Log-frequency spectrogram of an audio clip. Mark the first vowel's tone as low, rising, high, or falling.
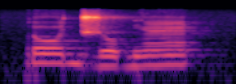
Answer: high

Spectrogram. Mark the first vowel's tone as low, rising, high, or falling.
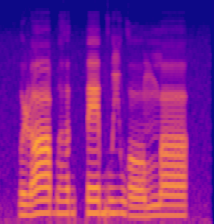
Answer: low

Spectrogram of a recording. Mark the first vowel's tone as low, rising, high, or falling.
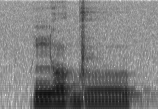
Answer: high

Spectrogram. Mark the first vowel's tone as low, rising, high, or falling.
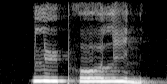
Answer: high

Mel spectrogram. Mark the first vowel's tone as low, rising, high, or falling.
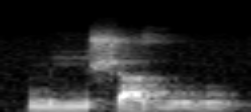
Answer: high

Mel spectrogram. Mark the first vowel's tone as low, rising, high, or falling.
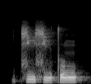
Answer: high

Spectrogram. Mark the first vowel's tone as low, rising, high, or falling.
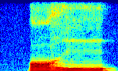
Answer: low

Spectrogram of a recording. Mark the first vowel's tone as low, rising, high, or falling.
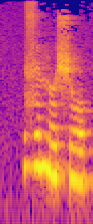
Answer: high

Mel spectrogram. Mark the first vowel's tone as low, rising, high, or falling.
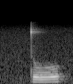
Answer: rising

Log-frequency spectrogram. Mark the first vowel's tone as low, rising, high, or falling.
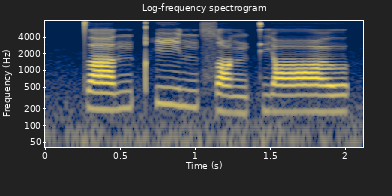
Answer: rising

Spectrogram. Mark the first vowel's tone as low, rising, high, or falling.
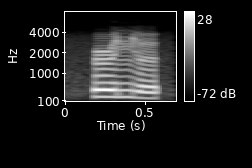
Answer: high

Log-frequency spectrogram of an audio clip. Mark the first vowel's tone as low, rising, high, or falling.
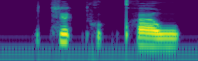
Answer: high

